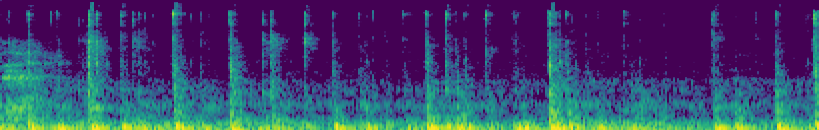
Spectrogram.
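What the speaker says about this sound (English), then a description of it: "I wish I could type faster" Rapid typing on a computer keyboard, steady quick clicks close up and fairly quiet, with no talking over it.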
